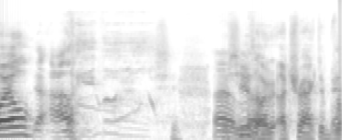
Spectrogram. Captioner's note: laughing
